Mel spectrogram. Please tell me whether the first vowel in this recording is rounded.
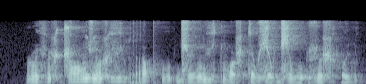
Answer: yes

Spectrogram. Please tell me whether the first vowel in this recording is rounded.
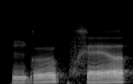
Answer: yes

